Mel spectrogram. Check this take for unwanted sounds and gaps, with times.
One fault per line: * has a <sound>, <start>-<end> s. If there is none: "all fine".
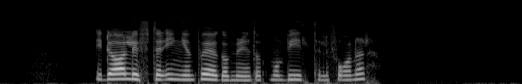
all fine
